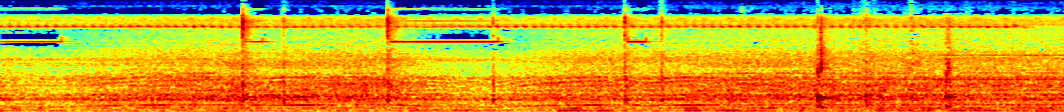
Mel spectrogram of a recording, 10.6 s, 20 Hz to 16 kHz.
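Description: Prestige PIC 16.0+ induction cooktop's touch panel beeping as its power and Sauté buttons are pressed: a long beep at the start, another about four seconds in, and a few short beeps and clicks, over a steady high-pitched whine. The unit powers on but does not start heating.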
